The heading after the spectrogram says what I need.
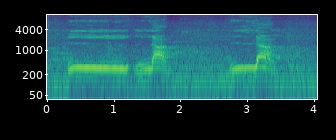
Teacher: तालु की तरफ माइल होकर लगे तो इससे लाम अदा होता है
